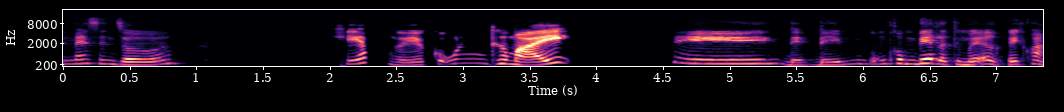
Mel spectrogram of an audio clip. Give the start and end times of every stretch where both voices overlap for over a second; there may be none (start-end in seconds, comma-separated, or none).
none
